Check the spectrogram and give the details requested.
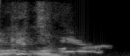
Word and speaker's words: Katara: Say Katara, right? That's the one you say right. Because it's like katana.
